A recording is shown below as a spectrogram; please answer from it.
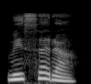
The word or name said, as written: ವೇಸರ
